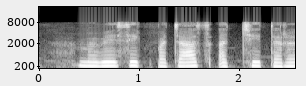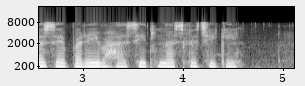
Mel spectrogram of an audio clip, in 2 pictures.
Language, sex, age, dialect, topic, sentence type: Magahi, female, 31-35, Northeastern/Surjapuri, agriculture, statement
